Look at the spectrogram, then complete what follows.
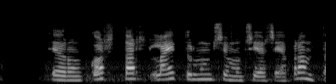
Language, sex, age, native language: Icelandic, female, 30-39, Icelandic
